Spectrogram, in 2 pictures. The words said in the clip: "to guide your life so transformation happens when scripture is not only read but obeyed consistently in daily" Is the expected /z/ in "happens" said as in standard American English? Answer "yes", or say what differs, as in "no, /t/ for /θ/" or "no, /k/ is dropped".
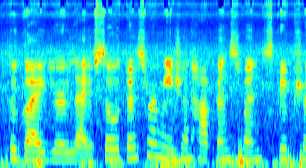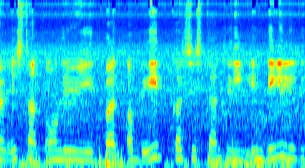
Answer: no, /s/ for /z/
